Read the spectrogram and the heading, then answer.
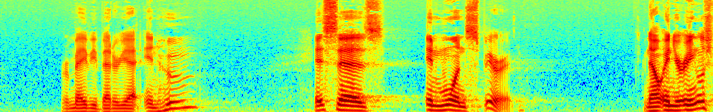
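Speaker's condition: No condition

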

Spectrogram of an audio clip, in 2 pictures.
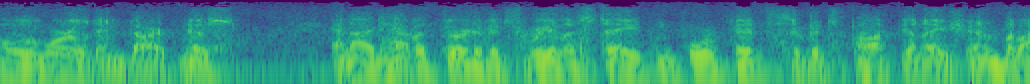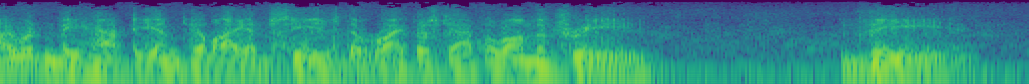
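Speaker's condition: No condition

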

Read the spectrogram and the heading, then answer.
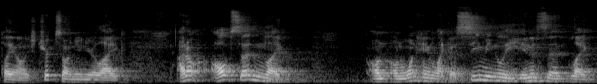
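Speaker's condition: No condition

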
